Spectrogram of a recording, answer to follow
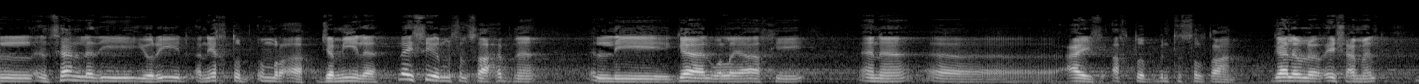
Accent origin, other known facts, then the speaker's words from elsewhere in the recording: Kuwait; عندكم في السعودية وعندنا في الكويت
